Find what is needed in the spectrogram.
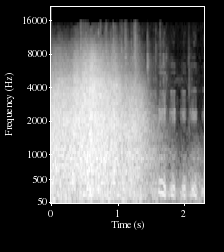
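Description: Thunderclap sound effect: a loud crash that swells, peaks about half a second in and dies away over about a second, with a voice starting near the end.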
